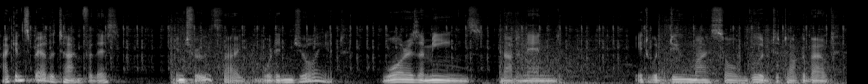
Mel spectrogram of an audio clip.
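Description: An actor playing an older Roman general in an audio drama, authoritative and deliberate, kindly yet shrewd. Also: male voice, sits low, lively intonation, creaky, dark tone, a little hiss or hum. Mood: kindly, reassuring.

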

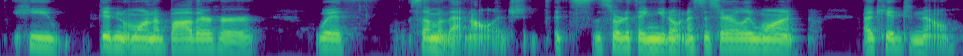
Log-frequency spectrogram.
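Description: A woman's voice: low voice, a bit bright. A woman guest author speaking casually in an interview, hesitantly piecing her explanations together. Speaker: guest author discussing own story.

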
